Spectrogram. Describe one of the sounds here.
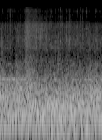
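A fireball bursts into flame with a whoosh.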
